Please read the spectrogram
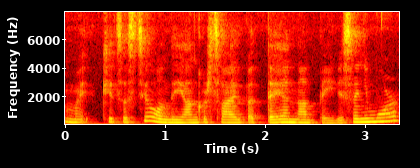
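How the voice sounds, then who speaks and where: Somewhat breathy female speech with pitch that varies in an ordinary way. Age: 30s. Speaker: beauty content creator. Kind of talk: chatty get-ready-with-me Q&A. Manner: pauses to collect thoughts.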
